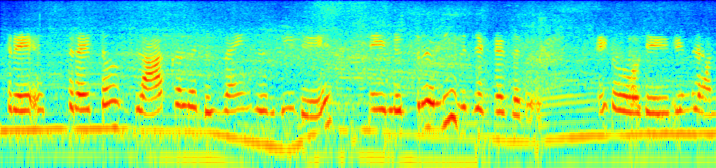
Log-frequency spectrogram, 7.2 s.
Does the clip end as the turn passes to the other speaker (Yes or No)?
Yes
